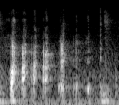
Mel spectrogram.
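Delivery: soft airy chuckle; quiet unvoiced laugh; breathy laugh. Real, not acted. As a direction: laugh under your breath at the memory. Laughs at own story.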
